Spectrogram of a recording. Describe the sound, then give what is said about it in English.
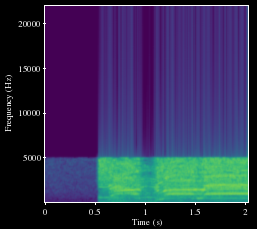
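A large church audience praising God erupts into loud yelling and shouting, a dense, sustained roar of many voices that starts abruptly after a moment of silence and holds steady to the end. “You are yelling.”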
